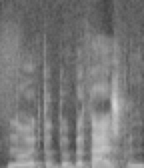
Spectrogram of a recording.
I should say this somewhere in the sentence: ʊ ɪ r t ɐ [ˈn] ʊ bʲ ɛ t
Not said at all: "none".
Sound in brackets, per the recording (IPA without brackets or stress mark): d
